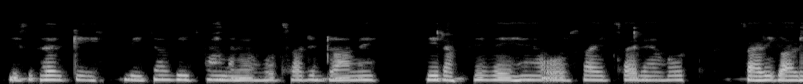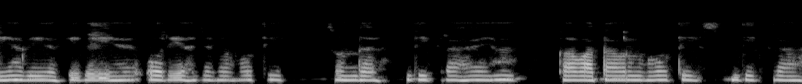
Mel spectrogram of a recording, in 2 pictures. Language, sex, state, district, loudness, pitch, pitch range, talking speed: Hindi, female, Bihar, Supaul, -20 LUFS, 200 Hz, 190-205 Hz, 155 wpm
